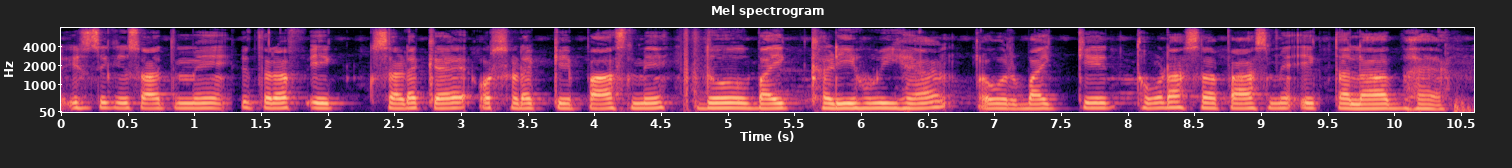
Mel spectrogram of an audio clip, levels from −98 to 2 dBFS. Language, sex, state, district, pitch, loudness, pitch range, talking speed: Marwari, male, Rajasthan, Nagaur, 175 Hz, -16 LUFS, 165-180 Hz, 160 wpm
